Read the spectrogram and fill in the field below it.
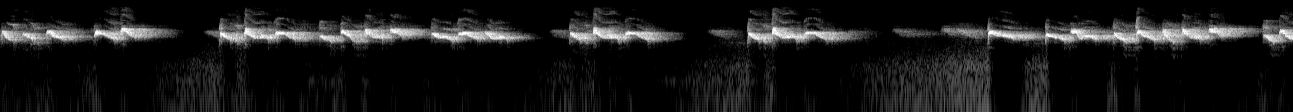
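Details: White-eye kept in a cage and pushed on form, delivering long runs of rapid, high, sweet twittering warbles, phrases broken by short silences, with faint rustling noise in the gaps.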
